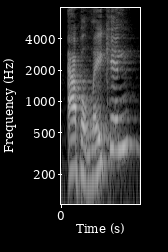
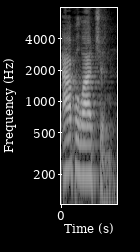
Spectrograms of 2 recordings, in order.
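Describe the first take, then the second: First: It is said the Pennsylvania way. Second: It is said the North Carolina way. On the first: "Apparently Pennsylvania people say it like that" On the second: "I say Appalachian"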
